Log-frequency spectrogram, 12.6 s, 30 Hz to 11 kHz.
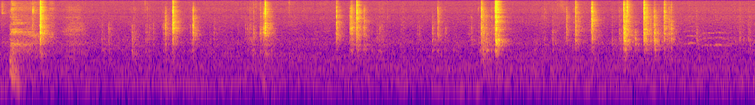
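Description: Scattered light clicks and taps from hands handling and turning parts of a Honda HRX217 lawnmower's handle controls, irregular and a second or two apart.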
